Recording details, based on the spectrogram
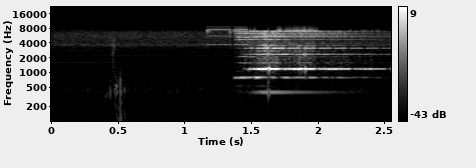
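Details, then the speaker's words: Xtra Atto dashcam turning on: soft rising electronic chime settling into a held multi-note chord for about a second, likened to a spaceship; normal startup tone. "Almost sounds like you're on a spaceship."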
